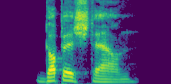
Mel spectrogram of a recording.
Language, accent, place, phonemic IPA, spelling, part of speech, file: German, Germany, Berlin, /ˈdɔpl̩ʃtɛrn/, Doppelstern, noun, De-Doppelstern.ogg
- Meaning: double star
